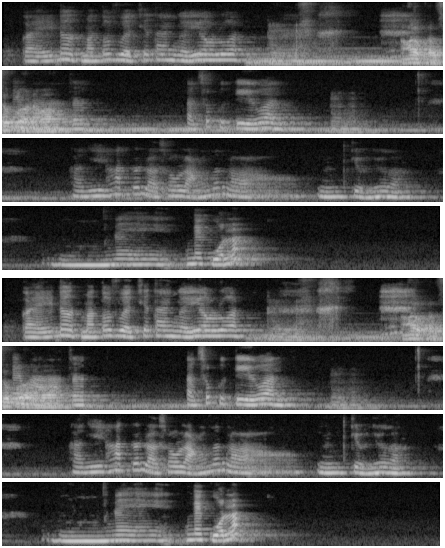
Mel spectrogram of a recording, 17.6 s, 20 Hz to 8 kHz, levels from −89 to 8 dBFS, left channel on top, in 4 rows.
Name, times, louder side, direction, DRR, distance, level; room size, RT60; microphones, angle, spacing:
voice 1, 0.2-3.4 3.8-4.1 4.5-5.2 6.3-7.4 8.7-9.0 9.5-12.9 13.7-15.7, right 3 dB, 40° right, 13 dB, 0.4 m, -24 dB
sound 1, 2.4-13.1 13.4-13.7 14.1-14.3, left 7 dB, 85° left, 0.4 m, -34 dB
voice 2, 2.6-3.1 4.0-5.0 7.6-8.0, equal, 25° left, 4 dB, 1.0 m, -22 dB
6.1 x 5.6 x 5.6 m, 0.94 s
head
